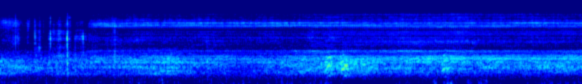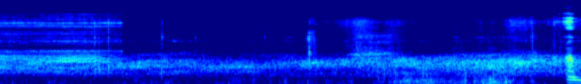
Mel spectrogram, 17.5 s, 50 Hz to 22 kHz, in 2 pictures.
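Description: Near silence: faint outdoor ambience, with the faint steady whine of the Sony Cyber-shot HX300's optical zoom motor as the lens zooms in. The whine stops abruptly about ten seconds in, and a few faint clicks follow.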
